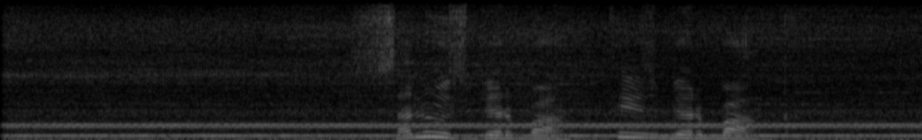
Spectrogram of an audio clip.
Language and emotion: Russian, positive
